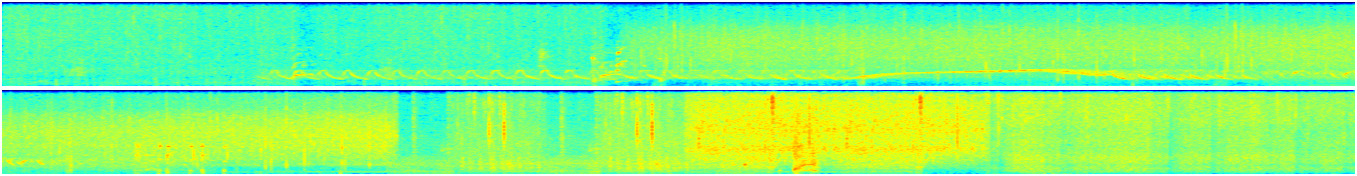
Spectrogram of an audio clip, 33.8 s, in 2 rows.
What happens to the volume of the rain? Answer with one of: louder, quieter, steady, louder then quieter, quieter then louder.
louder.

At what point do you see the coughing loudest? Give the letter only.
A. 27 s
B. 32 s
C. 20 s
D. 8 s
A.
